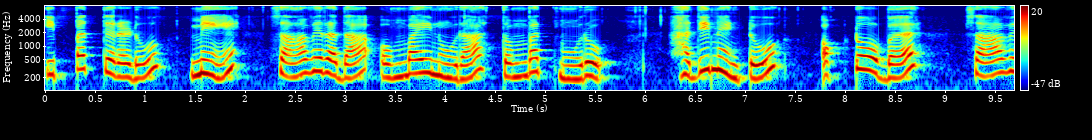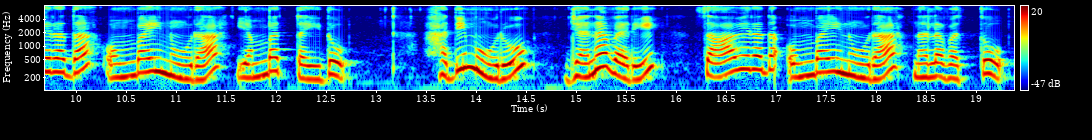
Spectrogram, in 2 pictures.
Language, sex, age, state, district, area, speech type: Kannada, female, 30-45, Karnataka, Chikkaballapur, urban, spontaneous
